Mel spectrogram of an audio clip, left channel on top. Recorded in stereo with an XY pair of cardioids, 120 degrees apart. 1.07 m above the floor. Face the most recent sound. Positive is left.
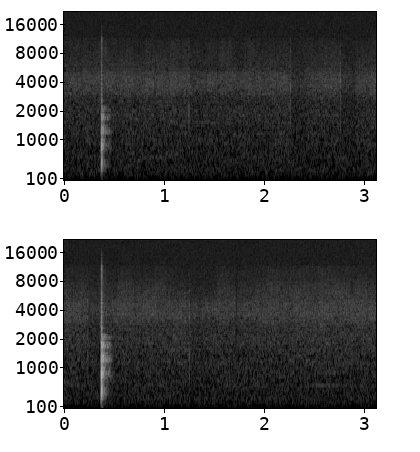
turn(degrees=-50)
